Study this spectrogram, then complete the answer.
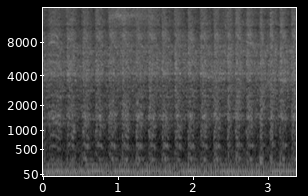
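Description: A BMW engine misfiring on start-up, running rough with an uneven, pulsing chug close by, steady and unbroken across the short stretch.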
